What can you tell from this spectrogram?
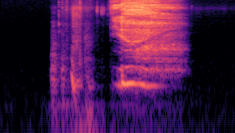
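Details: A deliberately induced sneeze: a brief sharp inhaled catch, then a muffled, hissing burst through a partly closed mouth; one stifled sneeze.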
